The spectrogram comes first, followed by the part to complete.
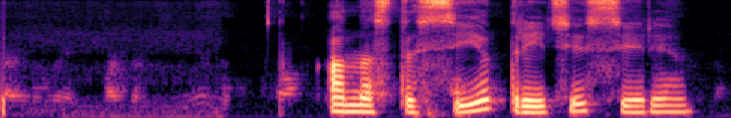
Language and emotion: Russian, neutral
